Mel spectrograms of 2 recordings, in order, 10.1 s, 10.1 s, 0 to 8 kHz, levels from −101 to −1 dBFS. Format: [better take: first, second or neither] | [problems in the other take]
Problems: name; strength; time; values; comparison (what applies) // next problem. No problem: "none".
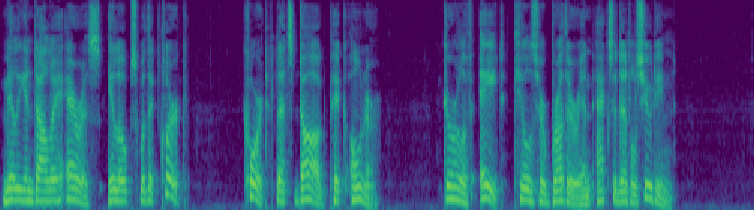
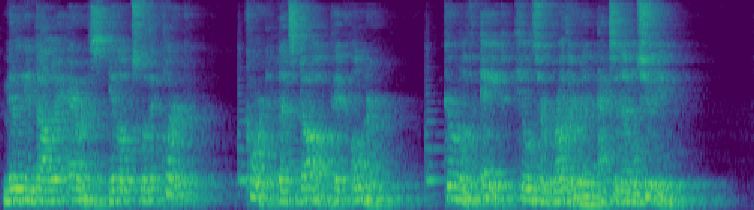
first | background sound (Bowed string instrument); 19 dB below the speech // room echo; dies away in 1 s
